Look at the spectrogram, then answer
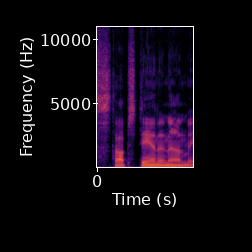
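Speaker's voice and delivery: usual speaking voice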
